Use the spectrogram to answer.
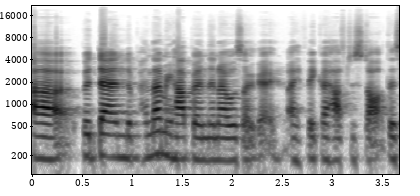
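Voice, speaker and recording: A woman's bright, sharp voice at a medium pitch, delivered at a very fast pace. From Mexico. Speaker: marketing agency founder. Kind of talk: casual interview.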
